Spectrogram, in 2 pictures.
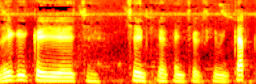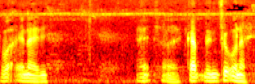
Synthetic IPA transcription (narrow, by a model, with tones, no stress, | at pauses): lə˨˦jka˧˦kə˧j | t͡ɕe˧nxi˧ə˧xa˨˩˨ŋt͡ɕɨ˨˩k̚tʰi˧mi˨˩ŋka˦˥t̚va̰ː˧˨˧na˨˩jɗi˧ | ʔa˧˨a˧˨ka˦˥t̚ɗe˨˦nt͡ɕo̰˧˥na˨˩j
